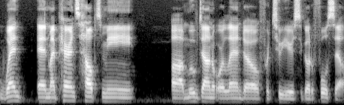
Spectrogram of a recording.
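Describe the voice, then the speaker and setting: Over a very clean recording with a silent background, a man with a General American accent and medium pitch talks at a fairly slow pace with fairly even intonation. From US Midwest (Columbus, Ohio). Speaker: music producer and live artist. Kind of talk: casual interview. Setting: studio.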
